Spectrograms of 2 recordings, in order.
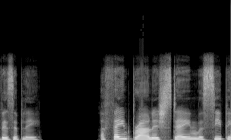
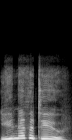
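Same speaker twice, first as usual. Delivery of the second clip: sharp, higher-pitched retort; snapped; 7 semitones higher, 4 dB louder than usual. A narrator's reading. Sister dismissing her brother's excuse, snapped. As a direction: snap back at a weak excuse. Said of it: "Jessa snapped".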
